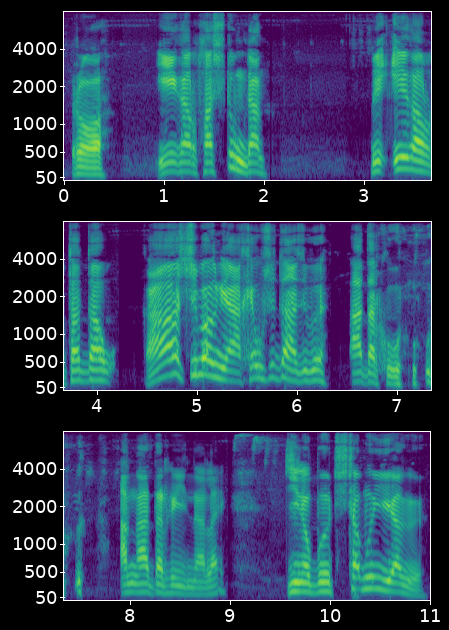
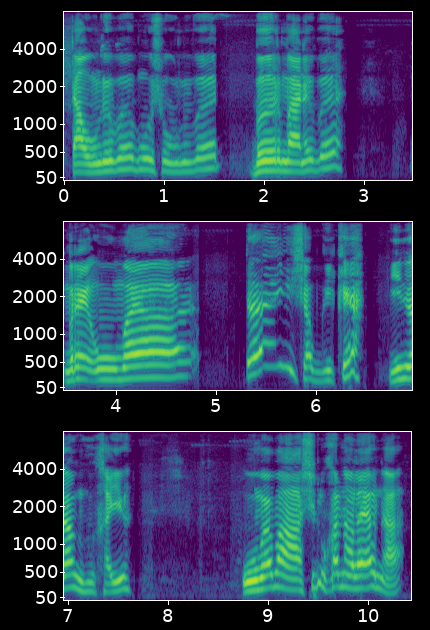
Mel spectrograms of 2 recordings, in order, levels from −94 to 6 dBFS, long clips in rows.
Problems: constant background noise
